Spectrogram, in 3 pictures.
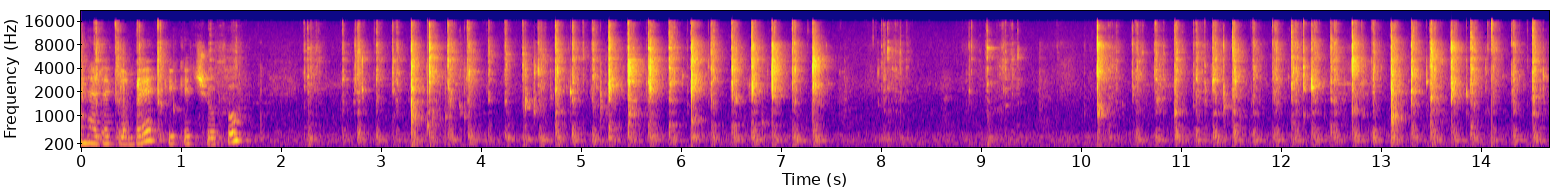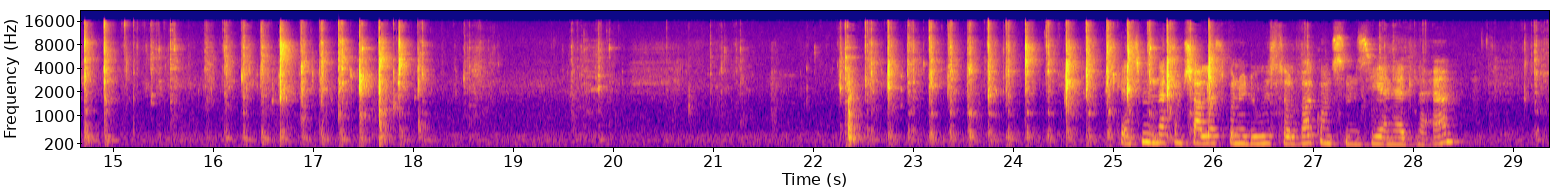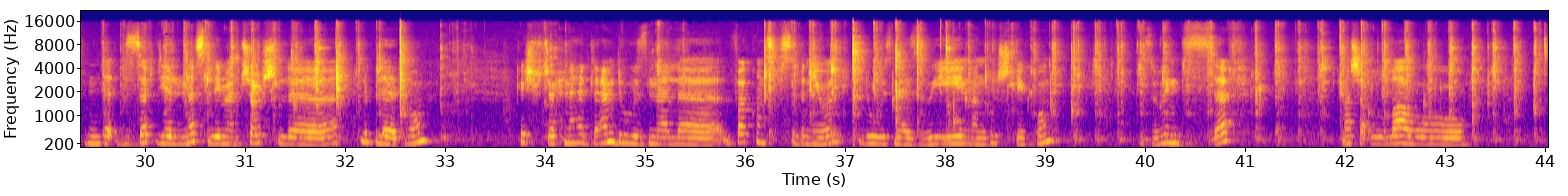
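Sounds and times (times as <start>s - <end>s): whisk beating eggs in bowl: 0.0s - 1.4s, 2.2s - 7.5s, 10.2s - 18.2s, 22.3s - 27.0s, 29.1s - 44.0s.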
